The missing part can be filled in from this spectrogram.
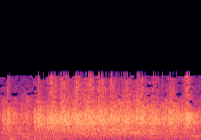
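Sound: audience clapping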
